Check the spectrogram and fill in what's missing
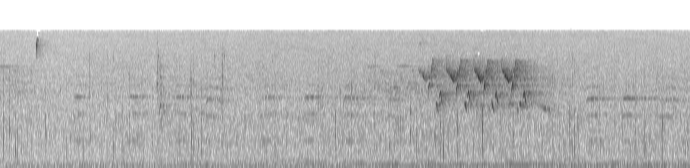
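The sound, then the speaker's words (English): A Carolina wren, recorded by microphones in the White River National Wildlife Refuge in Arkansas, bursts into a loud, rapid run of repeated high, ringing notes lasting about two seconds, over a steady hiss with scattered ticks and pops and no talking. “Yeah, that was a Carolina wren that was screaming in the foreground.”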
